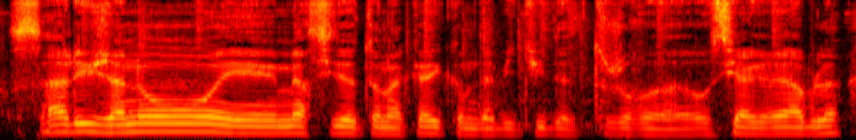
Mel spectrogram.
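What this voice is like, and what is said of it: Slight Gers regional French accent. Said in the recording (French): “le léger petit accent gersois si caractéristique ... Dans le « hé », dans le « je sais pas comment”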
